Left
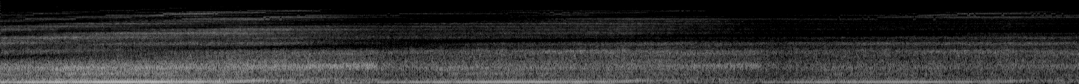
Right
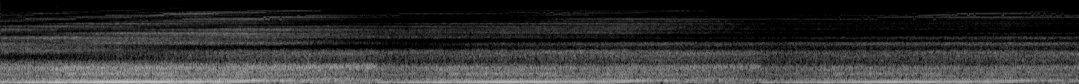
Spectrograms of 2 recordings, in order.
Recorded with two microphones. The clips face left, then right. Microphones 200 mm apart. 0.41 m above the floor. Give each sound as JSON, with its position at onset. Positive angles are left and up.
{"t": 0.0, "sound": "a motorcycle", "side_deg": -10}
